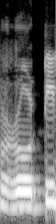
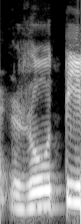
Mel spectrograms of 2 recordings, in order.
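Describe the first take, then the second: First: रोटी with tongue curled back; hard retroflex t in रोटी. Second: रोती with tongue on the teeth; dental t. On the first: Teacher comparing two readings for learners, रोटी with retroflex t. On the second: Teacher comparing two readings for learners, रोती with dental t. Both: Shown as a demonstration. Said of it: "रोती भी बोल सकते हैं".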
